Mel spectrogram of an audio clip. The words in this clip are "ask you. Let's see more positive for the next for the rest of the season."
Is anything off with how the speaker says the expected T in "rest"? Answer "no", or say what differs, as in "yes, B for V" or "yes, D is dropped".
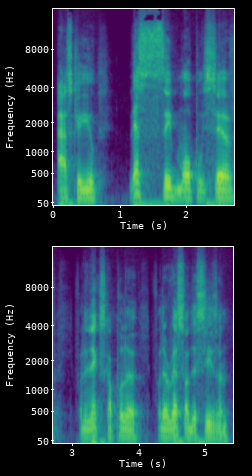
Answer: no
